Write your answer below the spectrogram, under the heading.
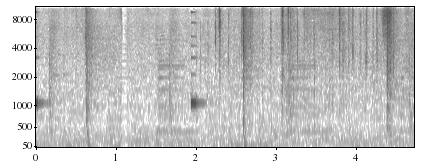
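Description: Two short electronic beeps from a store checkout barcode scanner, about two seconds apart, with a few sharp clicks between them. Background music plays underneath.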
